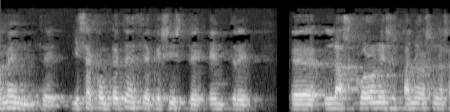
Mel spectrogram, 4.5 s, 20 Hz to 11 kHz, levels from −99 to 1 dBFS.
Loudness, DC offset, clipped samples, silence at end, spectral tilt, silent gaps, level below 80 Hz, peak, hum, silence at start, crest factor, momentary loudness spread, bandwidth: -17 LUFS; under 0.1%; under 0.1%; 0 s; -6.5 dB/octave; 2.79-2.88 s; -62 dBFS; -2 dBFS; none; 0 s; 14 dB; 7 LU; 7.6 kHz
